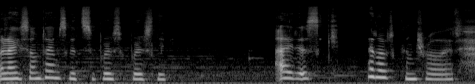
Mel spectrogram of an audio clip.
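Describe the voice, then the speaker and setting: Over background music, a woman with a high pitch mumbles at a fairly quick pace with fairly even intonation. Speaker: vtuber game streamer. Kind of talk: casual gaming livestream commentary. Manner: mumbling.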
